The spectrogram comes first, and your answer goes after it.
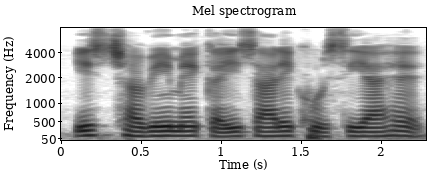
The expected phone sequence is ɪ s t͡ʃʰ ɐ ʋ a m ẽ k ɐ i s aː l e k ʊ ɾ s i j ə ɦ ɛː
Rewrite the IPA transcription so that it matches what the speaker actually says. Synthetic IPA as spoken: ɪ s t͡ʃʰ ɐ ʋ i m ẽ k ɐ i s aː ɾ e kʰ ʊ ɾ s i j a ɦ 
